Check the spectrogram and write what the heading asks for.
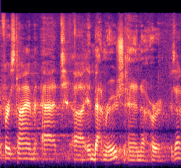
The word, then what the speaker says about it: Baton Rouge: this is my first time at uh in baton rouge and uh or is that how you say it yeah baton rouge there you go yeah i don't know how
